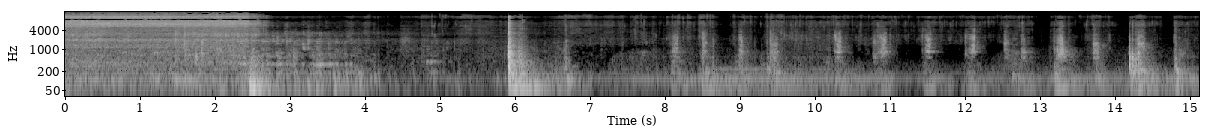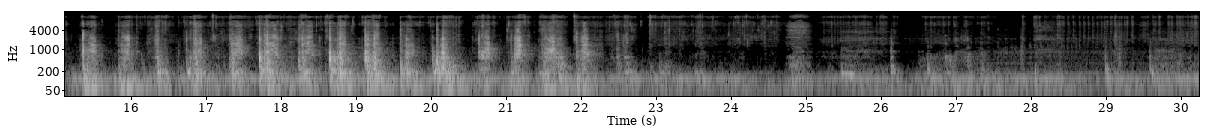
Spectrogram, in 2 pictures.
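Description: A loud rushing noise for the first two and a half seconds, then a single sharp knock about six seconds in. After that a plastic spaghetti server stirs thick cooked lentils in a skillet, scraping the pan about twice a second for some fourteen seconds, over a low steady hum.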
